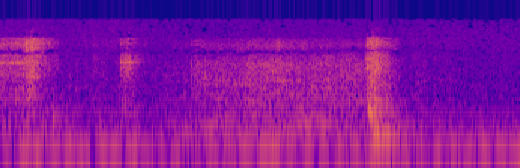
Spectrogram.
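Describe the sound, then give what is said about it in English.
A door opens as people come inside: a couple of sharp latch clicks, a brief scraping swing, then a solid thump as it settles, with no one speaking over a low room hum. “Hey, they're coming inside. I say, what's going on? Maybe they're coming for us already. No, I don't think so. But someone's outside that door.”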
